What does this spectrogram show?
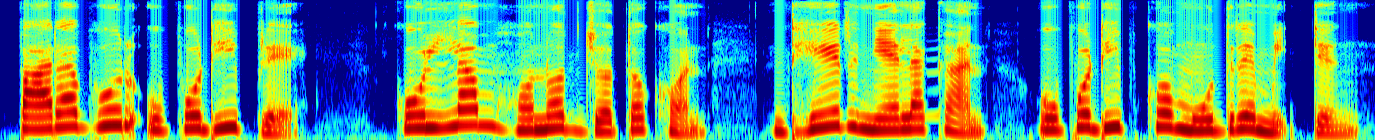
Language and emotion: Santali, neutral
